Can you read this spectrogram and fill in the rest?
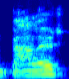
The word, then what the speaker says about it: Ballard: Yeah, almost Bell End, but Bellard. – Very close. I have kind of resigned myself to it being Ballard because that's how Americans say it. But it's funny, after I was teaching my fiance, now wife, how to say it, she was a lot more militant about it than I am.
